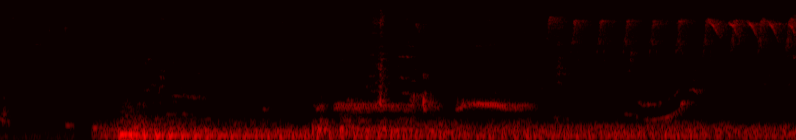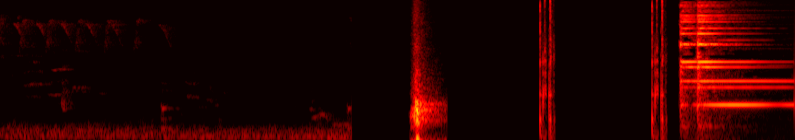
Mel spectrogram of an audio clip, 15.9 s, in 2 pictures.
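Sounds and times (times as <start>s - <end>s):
faint birdsong: 0.0s - 11.5s
low background rumble: 1.0s - 6.2s.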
